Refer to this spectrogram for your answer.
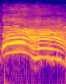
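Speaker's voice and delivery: high, loud cry of pain; pained shout. Retold or imitated. Ankle twisting on the hill, loud pained cry. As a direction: yell as the ankle gives way. Landing wrong on his ankle.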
